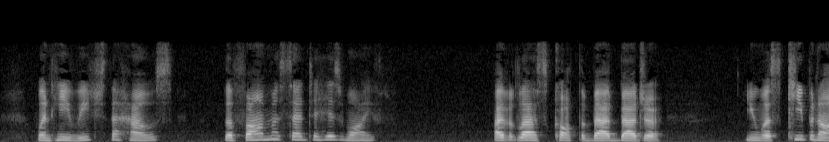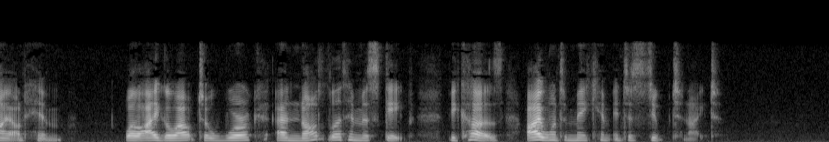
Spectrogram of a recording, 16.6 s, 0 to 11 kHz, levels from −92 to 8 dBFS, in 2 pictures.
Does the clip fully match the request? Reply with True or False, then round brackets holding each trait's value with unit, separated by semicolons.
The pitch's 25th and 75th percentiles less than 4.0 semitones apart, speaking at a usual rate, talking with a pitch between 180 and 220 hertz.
True (3.1 semitones; 170 wpm; 190 Hz)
